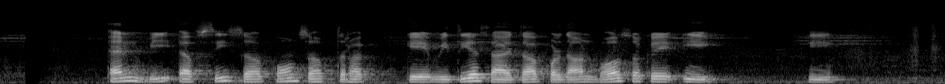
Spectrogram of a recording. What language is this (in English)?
Maithili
